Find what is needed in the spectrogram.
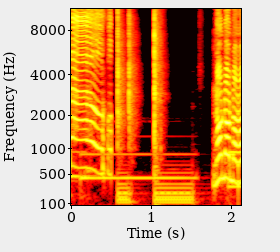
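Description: A short, high-pitched squeaky cartoon-style vocal sound effect, about half a second long, over held background music notes, followed by two short buzzing sound effects about halfway through.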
